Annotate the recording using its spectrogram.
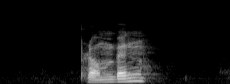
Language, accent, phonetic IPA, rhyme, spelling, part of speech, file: German, Austria, [ˈplɔmbn̩], -ɔmbn̩, Plomben, noun, De-at-Plomben.ogg
- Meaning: plural of Plombe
